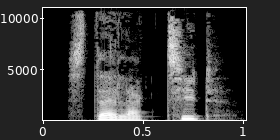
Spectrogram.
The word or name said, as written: stalaktit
